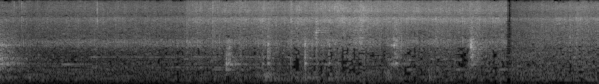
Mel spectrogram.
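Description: Onions fry in oil with garam masala and pepper added, giving a steady close sizzle and hiss over about six seconds, with scattered scraping taps as they are stirred in the pan.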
